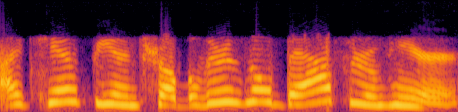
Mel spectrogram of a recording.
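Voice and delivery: put-on acted shrieking child at the top of his lungs. Retelling a small nephew's outburst in a quiet church: imitating a child screaming. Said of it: "at the top of his lungs, he screams".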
